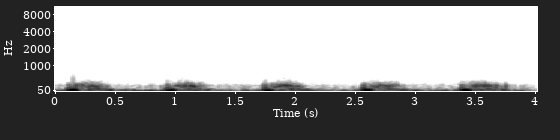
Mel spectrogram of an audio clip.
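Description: Heart sounds heard through a stethoscope at the cardiac apex: a regular heartbeat, about 75 beats a minute, with a steady murmur running between the beats. This is the pansystolic murmur of mitral regurgitation.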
